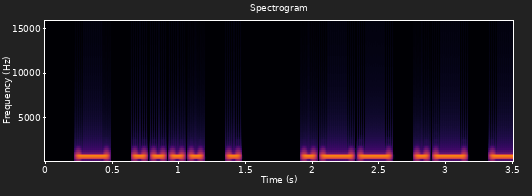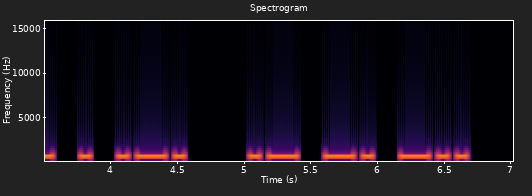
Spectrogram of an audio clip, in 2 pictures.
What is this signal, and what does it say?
Morse code, heard as a keyed tone, about 17 wpm, 700 Hz. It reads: THE WATER AND
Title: Sentences from Top 1300 Words 17wpm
